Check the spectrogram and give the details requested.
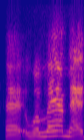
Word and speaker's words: Willamette: I want to make sure everyone hears Willamette. I was mispronouncing it earlier.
